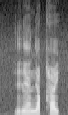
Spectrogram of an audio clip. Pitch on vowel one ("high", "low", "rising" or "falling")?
high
